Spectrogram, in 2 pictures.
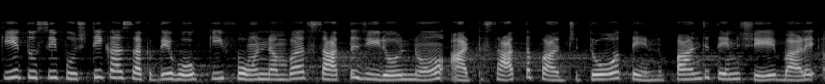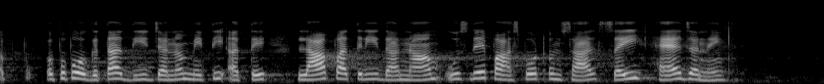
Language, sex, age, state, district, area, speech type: Punjabi, female, 18-30, Punjab, Shaheed Bhagat Singh Nagar, rural, read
